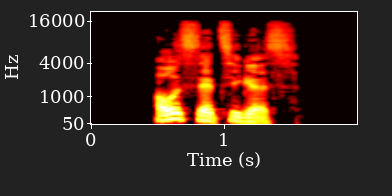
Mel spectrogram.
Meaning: strong/mixed nominative/accusative neuter singular of aussätzig
- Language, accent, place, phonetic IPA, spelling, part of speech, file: German, Germany, Berlin, [ˈaʊ̯sˌzɛt͡sɪɡəs], aussätziges, adjective, De-aussätziges.ogg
